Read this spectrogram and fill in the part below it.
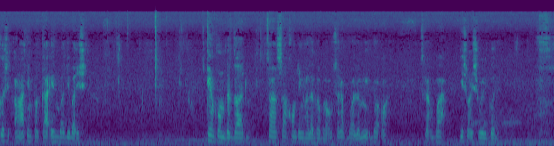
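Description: A man talks close by, with pauses between phrases.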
